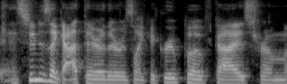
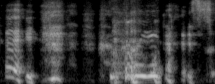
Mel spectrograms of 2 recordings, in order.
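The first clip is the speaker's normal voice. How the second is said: high, slow, laughing call of hey; laughing high greeting; 14 semitones higher, slower than usual. Retold or imitated. Circus folk calling out greeting.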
